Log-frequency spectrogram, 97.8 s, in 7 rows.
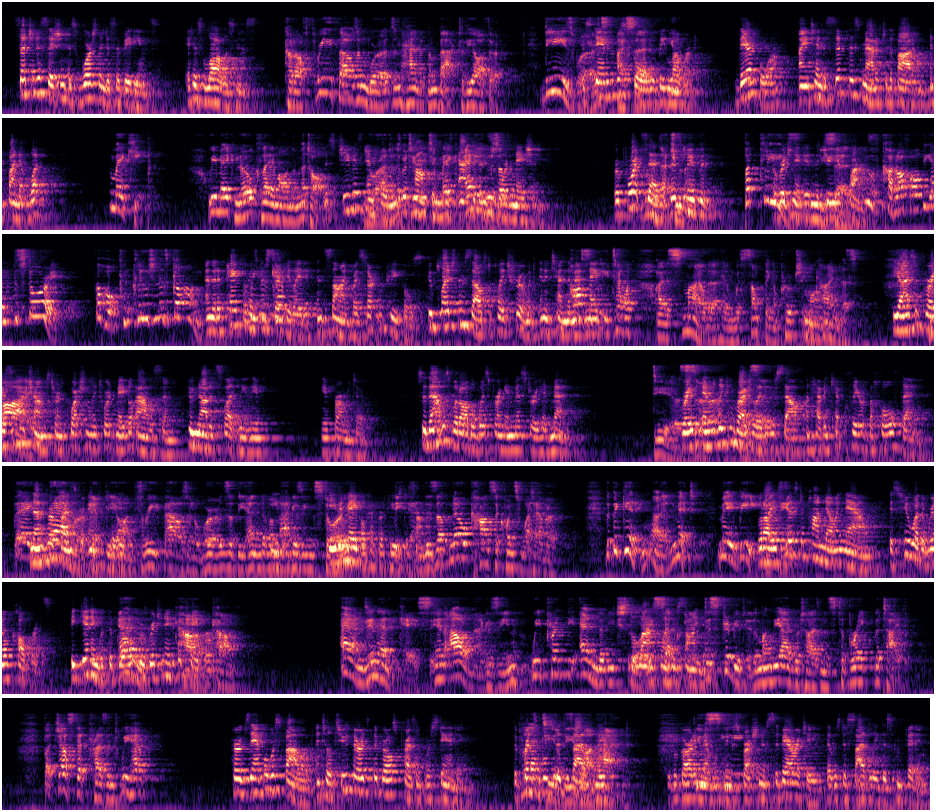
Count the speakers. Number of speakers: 2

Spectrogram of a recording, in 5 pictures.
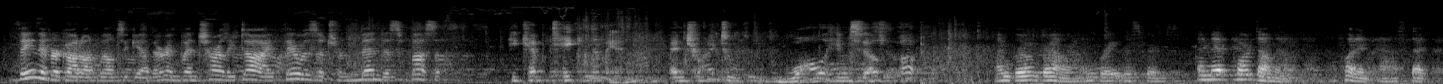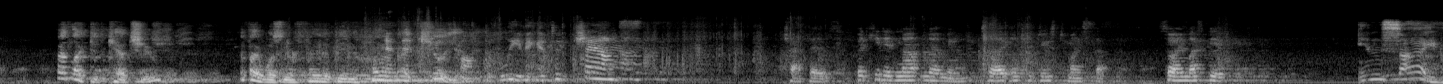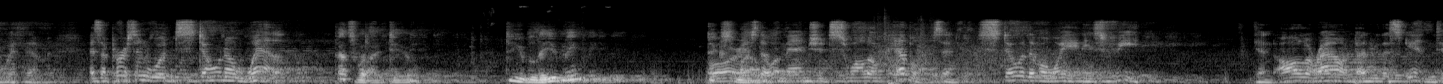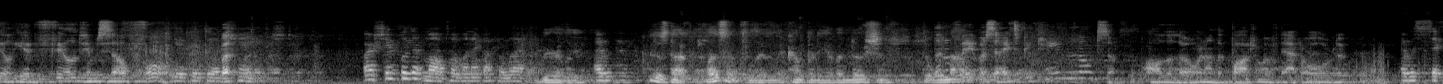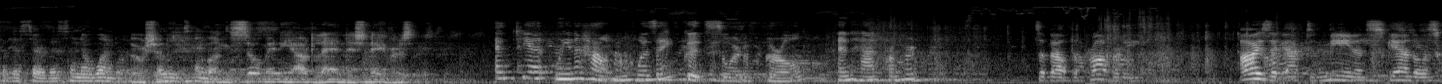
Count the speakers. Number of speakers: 5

